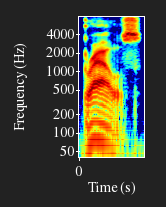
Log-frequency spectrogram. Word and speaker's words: browse: To say it correctly, you must activate your vocal cords and produce a hard, buzzing Z sound at the end. Browse.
